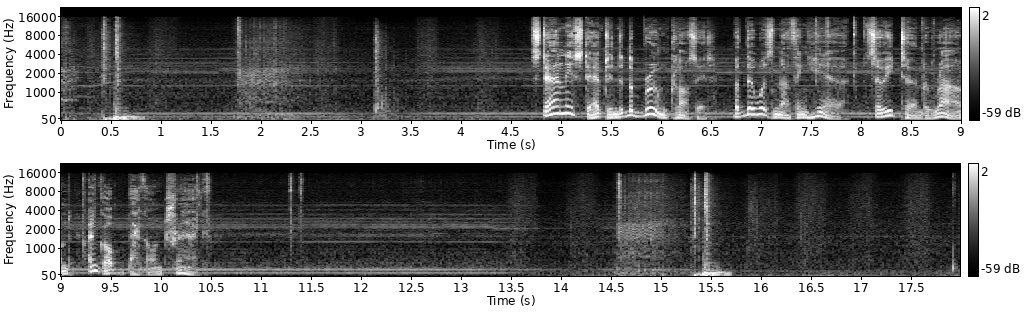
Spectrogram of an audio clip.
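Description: A door opens.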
